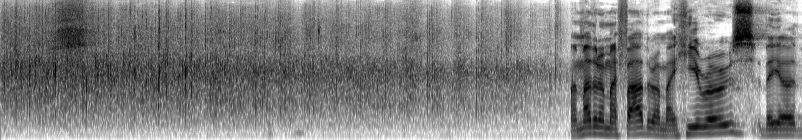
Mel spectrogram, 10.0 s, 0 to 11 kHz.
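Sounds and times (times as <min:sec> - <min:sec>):
large audience applause: 0:00.0 - 0:07.2
speech: 0:07.1 - 0:10.0.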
